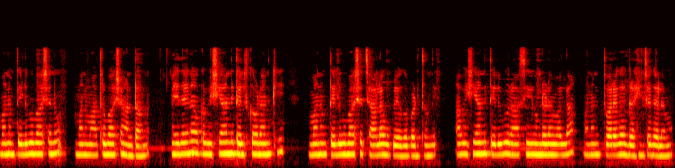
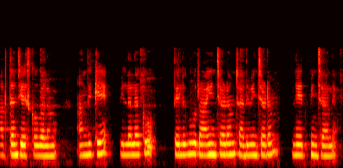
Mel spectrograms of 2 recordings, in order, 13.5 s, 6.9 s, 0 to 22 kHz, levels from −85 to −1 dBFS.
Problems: none marked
